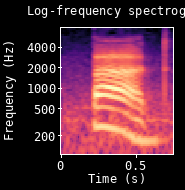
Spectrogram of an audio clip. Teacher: bad apart from voice what are the differences do you notice when the last sound has voiced as in bad the vowel before it will be longer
